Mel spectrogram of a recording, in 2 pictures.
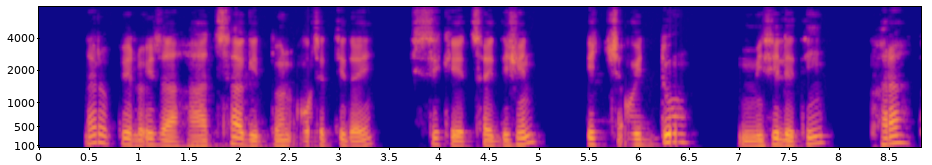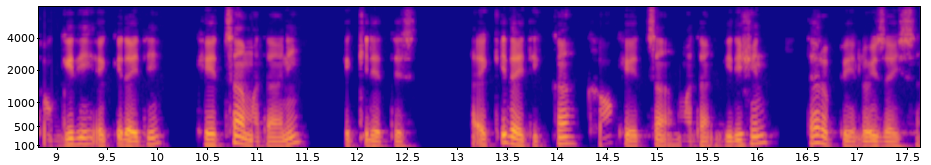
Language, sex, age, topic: Gamo, male, 25-35, government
